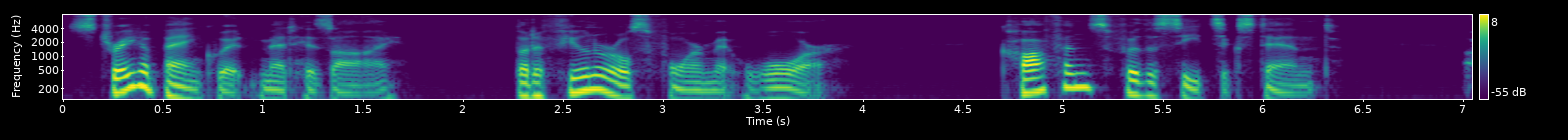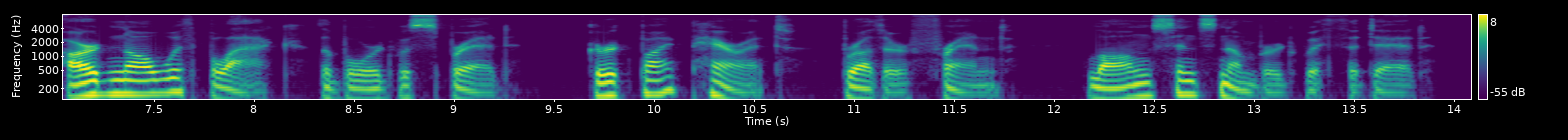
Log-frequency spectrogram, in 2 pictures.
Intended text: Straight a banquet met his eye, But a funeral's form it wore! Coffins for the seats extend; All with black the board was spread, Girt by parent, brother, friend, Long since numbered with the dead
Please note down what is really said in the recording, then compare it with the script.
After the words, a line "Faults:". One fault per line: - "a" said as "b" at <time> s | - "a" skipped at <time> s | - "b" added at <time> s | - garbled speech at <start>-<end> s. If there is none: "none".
Straight a banquet met his eye, But a funeral's form it wore! Coffins for the seats extend; arden All with black the board was spread, Girt by parent, brother, friend, Long since numbered with the dead
Faults:
- "arden" added at 7.0 s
